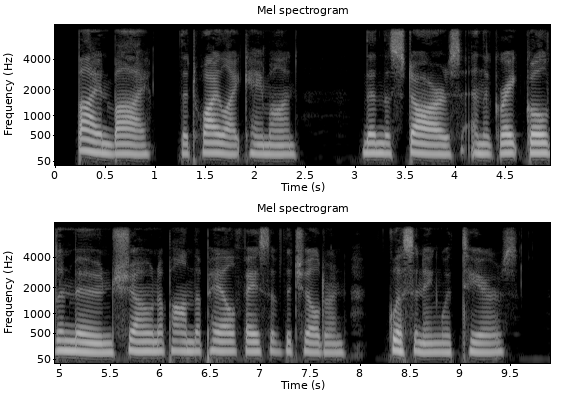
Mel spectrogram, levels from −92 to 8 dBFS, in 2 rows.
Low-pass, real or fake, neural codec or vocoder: 7.2 kHz; real; none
